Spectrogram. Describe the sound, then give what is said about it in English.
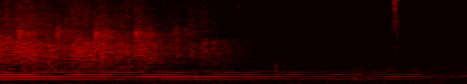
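An audience at a morning worship service claps hands in praise to the Lord as they are seated, a dense burst of applause that fades over a couple of seconds, while a held organ chord sounds underneath and lingers after the clapping dies away. “Give the Lord a good hand clap of praise as you're being seated this morning.”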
